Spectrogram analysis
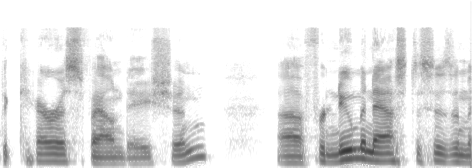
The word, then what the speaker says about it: Charis: run What's called the Caris Foundation uh for new monasticism and inner spirituality uh and Caris is spelled Charis like c h r i it's actually the Greek word for Grace uh and also charism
